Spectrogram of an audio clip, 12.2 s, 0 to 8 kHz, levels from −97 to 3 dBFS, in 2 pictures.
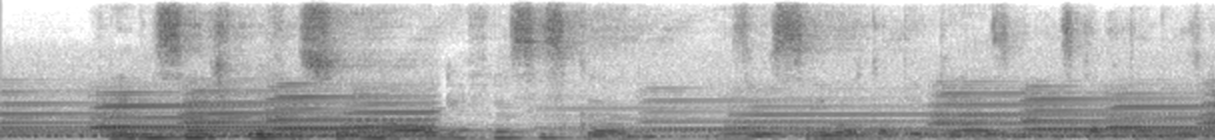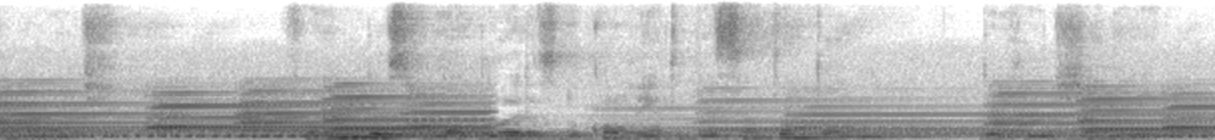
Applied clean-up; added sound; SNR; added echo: none; Keyboard (musical); 0 dB; reverberation time 2.0 s.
